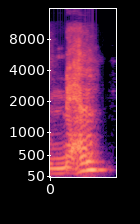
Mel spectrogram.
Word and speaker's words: meitheal: And this is an Irish word. The word is pronounced Meitheal.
